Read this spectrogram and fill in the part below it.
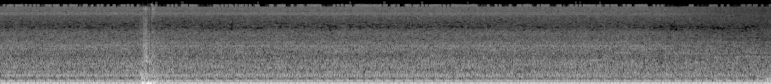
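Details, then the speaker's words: '54 rat truck, 305 throttle-body fuel-injected V8 with about 120,000 miles, after water pump work: steady low idle with even firing and one brief bump of noise; runs smooth, normal idle. "that sounds way better. It's not going."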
